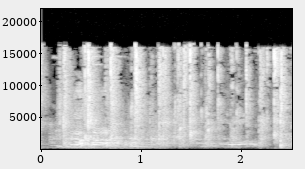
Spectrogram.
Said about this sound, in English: That's where you can clap a little bit.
